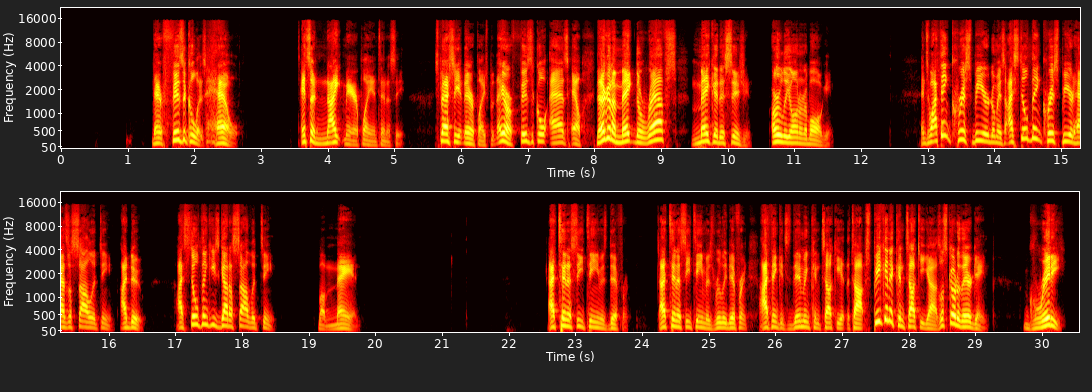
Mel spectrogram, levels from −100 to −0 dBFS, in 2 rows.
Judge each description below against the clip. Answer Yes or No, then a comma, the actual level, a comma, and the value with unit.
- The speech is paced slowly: No, average, 180 wpm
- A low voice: No, medium, 165 Hz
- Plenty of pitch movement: Yes, wide, 6.2 semitones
